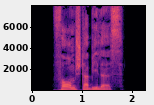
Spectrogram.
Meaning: strong/mixed nominative/accusative neuter singular of formstabil
- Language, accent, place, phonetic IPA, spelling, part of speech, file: German, Germany, Berlin, [ˈfɔʁmʃtaˌbiːləs], formstabiles, adjective, De-formstabiles.ogg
